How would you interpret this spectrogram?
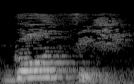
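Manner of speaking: "goldfish" with GOLD pitched high, fish falling; stress on first noun. Shown as a demonstration. Teacher showing how we pronounce it, stress on GOLD in "goldfish". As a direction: put the weight on "gold" in "goldfish". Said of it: "So we pronounce it as".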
